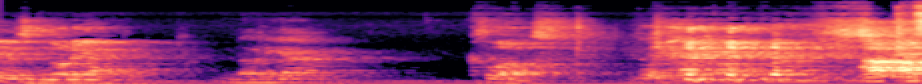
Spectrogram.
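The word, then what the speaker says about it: Ngoriakl: The KL together is also one of the most difficult. Yes. Yeah, it's like ankle, but just like shorter.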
